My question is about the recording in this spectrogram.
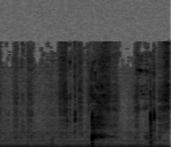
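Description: Faint scratching of a stylus drawn across a drawing tablet's surface in short strokes, over a low steady hum.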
